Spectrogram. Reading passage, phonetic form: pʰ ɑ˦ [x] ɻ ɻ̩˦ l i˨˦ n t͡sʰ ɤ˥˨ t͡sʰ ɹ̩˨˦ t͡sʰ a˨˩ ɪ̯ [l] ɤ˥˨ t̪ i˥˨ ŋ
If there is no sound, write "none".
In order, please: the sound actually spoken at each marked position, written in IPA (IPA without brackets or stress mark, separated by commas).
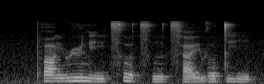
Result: ŋ, ɻ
